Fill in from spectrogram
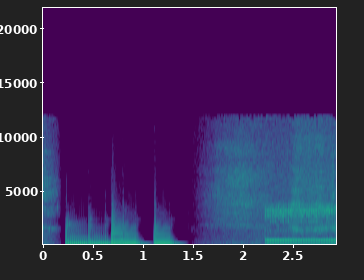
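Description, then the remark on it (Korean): Three short, bright electronic tone bursts like a call being placed to the JTBC broadcaster, then a pause of hiss before a steady, unbroken telephone tone sets in and holds to the end. No one speaks. “네 제가 주저 없이 JTBC에 전화를 걸겠습니다.”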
